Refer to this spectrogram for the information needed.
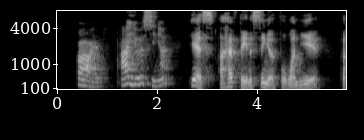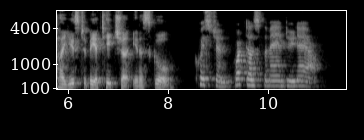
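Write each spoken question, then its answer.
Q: Question, what does the man do now?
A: He is a singer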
